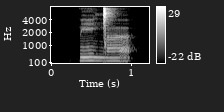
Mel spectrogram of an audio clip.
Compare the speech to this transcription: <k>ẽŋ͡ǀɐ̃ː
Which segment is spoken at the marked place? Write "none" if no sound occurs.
p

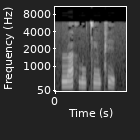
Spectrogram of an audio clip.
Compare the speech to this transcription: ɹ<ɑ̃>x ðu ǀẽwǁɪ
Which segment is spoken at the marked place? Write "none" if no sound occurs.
ã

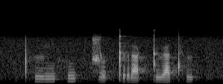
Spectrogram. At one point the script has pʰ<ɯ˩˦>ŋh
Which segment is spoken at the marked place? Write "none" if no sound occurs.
ɯ˧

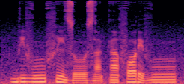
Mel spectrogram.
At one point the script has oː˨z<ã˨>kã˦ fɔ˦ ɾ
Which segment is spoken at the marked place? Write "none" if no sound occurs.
ã˨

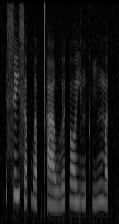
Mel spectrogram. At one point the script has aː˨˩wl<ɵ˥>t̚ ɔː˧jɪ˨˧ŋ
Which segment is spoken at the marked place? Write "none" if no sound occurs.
ɵ˨˥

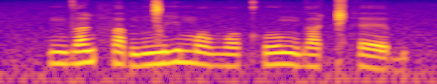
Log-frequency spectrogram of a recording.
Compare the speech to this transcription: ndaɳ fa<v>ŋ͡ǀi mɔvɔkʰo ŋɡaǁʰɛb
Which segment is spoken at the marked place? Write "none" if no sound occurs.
b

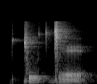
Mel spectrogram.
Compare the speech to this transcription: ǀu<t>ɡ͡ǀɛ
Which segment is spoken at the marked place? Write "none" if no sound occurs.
t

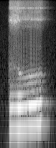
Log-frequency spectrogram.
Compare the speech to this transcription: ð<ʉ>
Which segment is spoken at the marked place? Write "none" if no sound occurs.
u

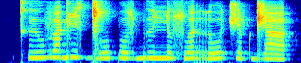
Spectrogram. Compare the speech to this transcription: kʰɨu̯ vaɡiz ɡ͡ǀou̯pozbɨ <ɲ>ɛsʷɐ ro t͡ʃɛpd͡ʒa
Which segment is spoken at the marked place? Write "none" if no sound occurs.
ɲ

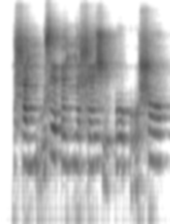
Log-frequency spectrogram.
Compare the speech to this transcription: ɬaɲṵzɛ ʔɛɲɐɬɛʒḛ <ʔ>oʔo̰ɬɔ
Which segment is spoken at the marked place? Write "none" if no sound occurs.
ʔ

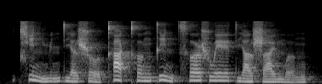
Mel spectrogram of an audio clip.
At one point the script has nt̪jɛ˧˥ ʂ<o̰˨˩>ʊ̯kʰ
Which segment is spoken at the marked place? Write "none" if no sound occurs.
o̰˨˩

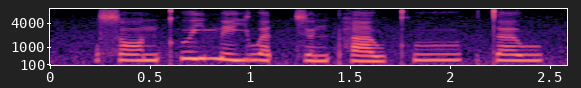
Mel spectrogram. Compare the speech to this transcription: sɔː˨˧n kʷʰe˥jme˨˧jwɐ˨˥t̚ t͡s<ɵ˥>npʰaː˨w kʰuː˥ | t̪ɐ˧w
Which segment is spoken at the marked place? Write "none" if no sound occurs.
ɵ˨˥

